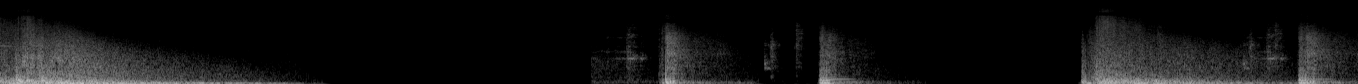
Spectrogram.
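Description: Gunfire and artillery in the Close Combat: A Bridge Too Far war game, heavy booming blasts with long rumbling decays, separated by silence, then a cluster of sharp sudden shots before another loud sustained rumble.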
